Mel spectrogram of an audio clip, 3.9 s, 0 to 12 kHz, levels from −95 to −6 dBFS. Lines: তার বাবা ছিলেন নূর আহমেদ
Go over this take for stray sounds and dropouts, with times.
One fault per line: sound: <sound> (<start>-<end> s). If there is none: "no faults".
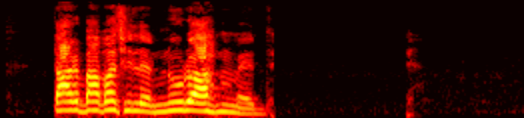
no faults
